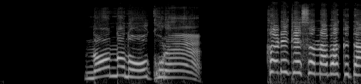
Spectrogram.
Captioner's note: shout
